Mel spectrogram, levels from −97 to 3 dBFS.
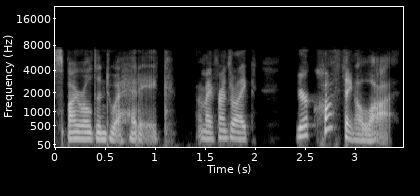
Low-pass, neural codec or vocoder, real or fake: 7.2 kHz; vocoder, 22.05 kHz, 80 mel bands, WaveNeXt; fake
